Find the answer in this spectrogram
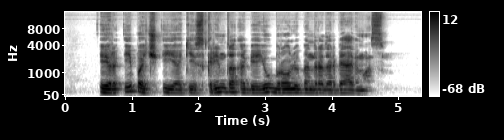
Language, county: Lithuanian, Klaipėda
